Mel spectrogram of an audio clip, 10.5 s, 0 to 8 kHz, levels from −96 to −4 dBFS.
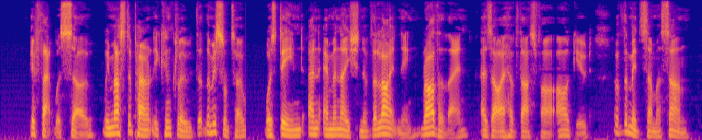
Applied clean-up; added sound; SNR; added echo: none; none; none; none.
